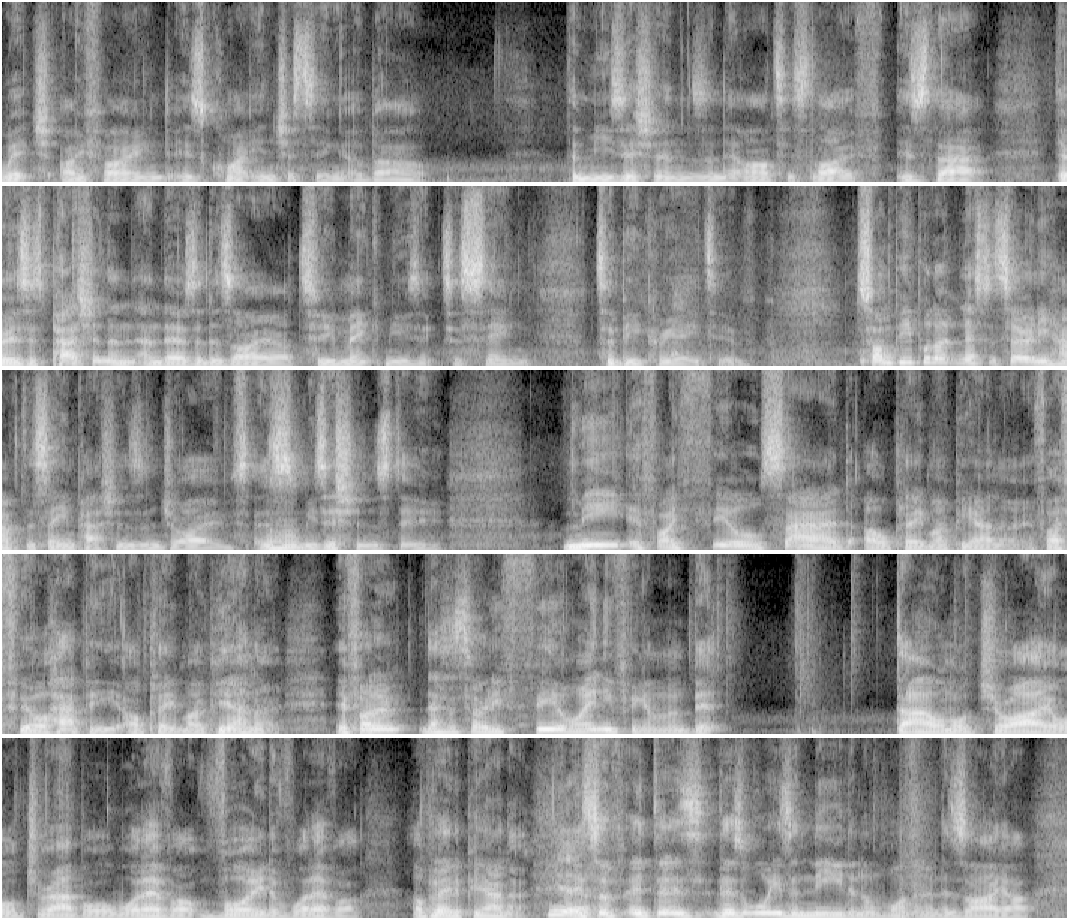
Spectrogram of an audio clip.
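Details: Adult male speaker; normal speech.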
